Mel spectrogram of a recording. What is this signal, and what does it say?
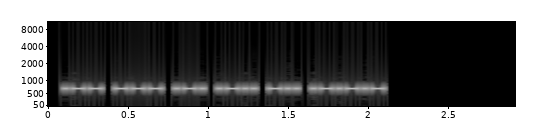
Morse code, heard as a keyed tone, about 46 wpm, 700 Hz. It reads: WORLD.
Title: Sentences from Top 1000 Words - Review Part 4 - 45wpm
